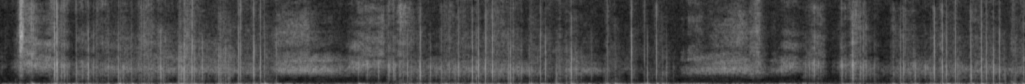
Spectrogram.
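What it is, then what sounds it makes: Plastic cardholder book tapped with nails. Long nails tap fast on a small white plastic cardholder book with a snap closure, which rests tilted on a table. The tapping comes as a rapid, steady stream of sharp, dry clicks, each with a dull low knock and a bright brief tick that dies almost instantly. A soft hiss sits under the taps throughout.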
